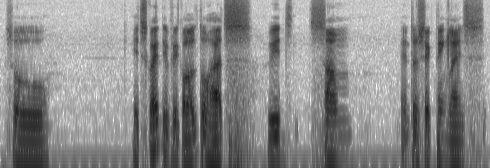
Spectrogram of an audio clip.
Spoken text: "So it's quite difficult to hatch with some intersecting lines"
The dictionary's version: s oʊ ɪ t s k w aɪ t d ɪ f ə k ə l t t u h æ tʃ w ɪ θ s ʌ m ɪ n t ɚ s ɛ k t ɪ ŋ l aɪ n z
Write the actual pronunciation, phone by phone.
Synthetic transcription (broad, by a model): s oʊ ɪ t s k w aɪ t d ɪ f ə k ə l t t u h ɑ s w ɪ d s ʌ m ɪ n t ɚ s ɛ k t ɪ ŋ l aɪ n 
